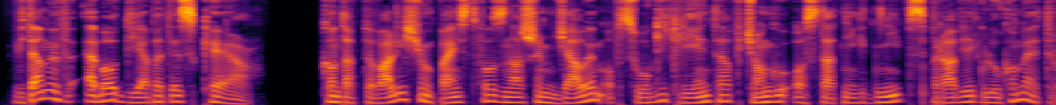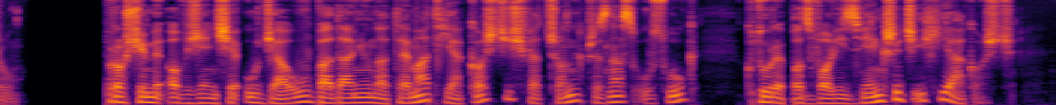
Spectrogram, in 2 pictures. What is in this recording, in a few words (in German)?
polnisch telefon; sprecher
